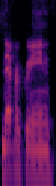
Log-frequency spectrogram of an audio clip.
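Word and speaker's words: Nevergreen: you uh astutely notice never green rhymes with evergreen evergreen state college being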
